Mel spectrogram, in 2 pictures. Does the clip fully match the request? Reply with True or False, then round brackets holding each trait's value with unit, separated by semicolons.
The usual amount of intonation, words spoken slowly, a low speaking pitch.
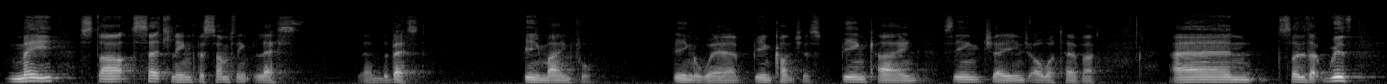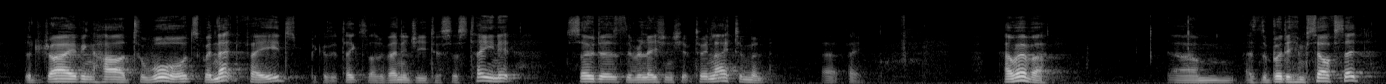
True (4.5 semitones; 125 wpm; 105 Hz)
